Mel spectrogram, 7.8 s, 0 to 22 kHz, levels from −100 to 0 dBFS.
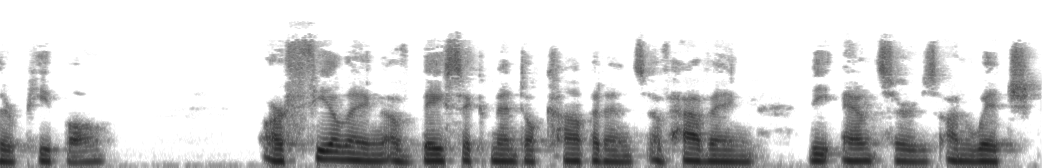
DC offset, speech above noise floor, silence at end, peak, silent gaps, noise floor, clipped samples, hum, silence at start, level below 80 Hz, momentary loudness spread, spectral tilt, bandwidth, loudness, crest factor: under 0.1%; 46 dB; 0.1 s; -4 dBFS; none; -65 dBFS; under 0.1%; none; 0 s; -44 dBFS; 8 LU; -7 dB/octave; 9.4 kHz; -20 LUFS; 16 dB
